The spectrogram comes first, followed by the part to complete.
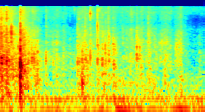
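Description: Plastic snack pouches crinkling as they are handled, a little louder in the first half-second and then faint.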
